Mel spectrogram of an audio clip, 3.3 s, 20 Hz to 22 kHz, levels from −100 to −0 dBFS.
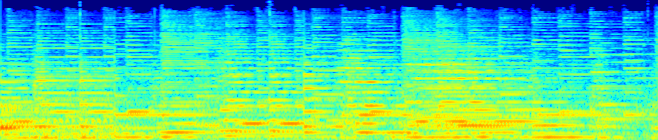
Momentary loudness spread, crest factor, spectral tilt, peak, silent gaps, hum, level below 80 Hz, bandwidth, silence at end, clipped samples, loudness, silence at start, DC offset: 4 LU; 14 dB; -4.5 dB/octave; -14 dBFS; none; none; -50 dBFS; 18.5 kHz; 0 s; under 0.1%; -27 LUFS; 0 s; under 0.1%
